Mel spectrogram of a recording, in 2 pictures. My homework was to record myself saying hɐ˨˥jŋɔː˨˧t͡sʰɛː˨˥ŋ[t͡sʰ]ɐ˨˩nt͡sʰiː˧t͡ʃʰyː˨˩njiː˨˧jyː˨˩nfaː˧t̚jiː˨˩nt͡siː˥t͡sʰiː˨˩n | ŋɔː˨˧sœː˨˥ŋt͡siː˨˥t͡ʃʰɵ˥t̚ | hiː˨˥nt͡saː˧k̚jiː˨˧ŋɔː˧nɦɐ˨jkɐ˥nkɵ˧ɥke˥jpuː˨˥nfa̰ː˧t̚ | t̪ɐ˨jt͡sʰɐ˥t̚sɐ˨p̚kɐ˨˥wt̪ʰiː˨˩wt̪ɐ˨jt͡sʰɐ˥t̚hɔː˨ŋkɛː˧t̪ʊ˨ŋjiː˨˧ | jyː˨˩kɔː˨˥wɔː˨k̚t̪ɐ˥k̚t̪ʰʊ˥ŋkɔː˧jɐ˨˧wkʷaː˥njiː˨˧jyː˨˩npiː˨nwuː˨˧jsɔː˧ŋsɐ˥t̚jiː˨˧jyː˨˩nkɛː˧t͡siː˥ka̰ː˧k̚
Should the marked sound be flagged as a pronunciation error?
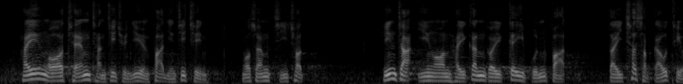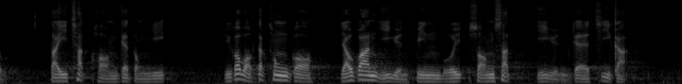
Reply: no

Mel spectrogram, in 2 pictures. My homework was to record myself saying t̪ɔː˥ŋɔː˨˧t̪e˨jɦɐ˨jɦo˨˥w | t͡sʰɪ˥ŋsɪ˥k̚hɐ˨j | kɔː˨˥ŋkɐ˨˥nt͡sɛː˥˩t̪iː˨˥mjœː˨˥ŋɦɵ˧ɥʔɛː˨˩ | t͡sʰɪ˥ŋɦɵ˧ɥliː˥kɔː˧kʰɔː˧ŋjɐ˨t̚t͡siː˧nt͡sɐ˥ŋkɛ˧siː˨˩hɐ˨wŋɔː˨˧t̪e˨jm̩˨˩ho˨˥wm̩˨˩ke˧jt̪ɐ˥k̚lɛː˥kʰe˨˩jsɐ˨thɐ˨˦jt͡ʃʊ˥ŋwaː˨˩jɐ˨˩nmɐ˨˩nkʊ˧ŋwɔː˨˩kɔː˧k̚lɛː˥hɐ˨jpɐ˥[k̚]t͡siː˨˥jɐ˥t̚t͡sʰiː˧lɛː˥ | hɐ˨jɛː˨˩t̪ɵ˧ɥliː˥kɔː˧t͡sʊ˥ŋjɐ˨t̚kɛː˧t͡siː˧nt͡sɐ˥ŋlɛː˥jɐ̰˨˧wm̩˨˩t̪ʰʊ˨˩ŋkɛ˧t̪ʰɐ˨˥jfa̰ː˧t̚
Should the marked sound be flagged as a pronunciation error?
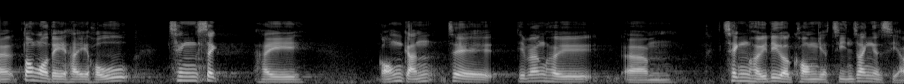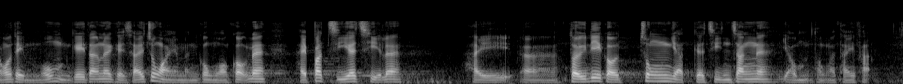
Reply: yes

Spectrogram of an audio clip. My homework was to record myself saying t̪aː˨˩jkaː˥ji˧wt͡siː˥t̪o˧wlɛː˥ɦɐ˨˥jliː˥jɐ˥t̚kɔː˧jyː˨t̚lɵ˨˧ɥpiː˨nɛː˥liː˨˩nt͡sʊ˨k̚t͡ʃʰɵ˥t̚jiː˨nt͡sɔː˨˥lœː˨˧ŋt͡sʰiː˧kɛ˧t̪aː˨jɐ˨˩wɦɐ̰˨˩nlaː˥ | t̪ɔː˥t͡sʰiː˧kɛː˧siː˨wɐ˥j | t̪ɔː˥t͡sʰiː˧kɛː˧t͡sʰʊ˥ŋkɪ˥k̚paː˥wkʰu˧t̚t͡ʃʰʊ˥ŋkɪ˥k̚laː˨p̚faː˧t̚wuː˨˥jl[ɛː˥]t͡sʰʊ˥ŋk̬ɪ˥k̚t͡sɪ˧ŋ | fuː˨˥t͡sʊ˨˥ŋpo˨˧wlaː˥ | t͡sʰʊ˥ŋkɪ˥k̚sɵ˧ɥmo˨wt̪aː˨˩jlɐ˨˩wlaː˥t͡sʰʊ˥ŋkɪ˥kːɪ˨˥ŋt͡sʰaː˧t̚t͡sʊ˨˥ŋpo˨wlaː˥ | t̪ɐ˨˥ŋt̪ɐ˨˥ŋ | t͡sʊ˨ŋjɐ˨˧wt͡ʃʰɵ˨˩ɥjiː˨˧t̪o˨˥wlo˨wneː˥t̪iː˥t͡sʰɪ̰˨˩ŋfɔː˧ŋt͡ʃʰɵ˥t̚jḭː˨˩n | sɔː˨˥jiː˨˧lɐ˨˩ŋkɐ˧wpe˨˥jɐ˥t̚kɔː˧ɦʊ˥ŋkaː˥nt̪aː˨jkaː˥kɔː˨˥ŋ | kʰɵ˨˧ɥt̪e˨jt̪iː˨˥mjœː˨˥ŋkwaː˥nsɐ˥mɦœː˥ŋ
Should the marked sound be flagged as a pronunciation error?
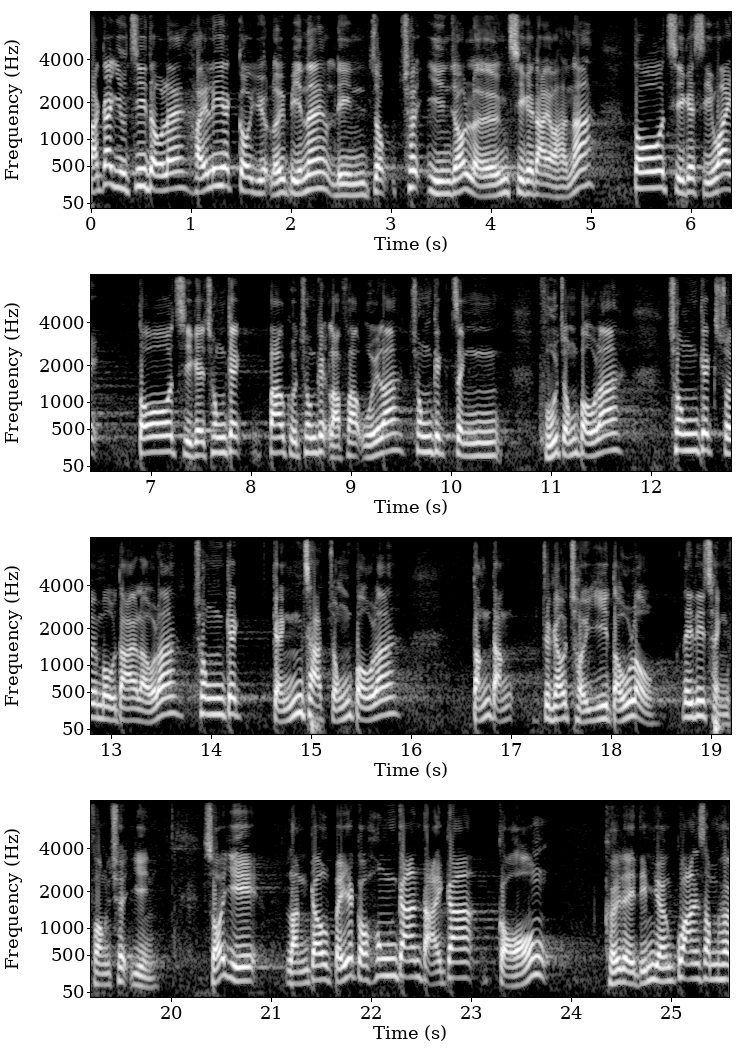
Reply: yes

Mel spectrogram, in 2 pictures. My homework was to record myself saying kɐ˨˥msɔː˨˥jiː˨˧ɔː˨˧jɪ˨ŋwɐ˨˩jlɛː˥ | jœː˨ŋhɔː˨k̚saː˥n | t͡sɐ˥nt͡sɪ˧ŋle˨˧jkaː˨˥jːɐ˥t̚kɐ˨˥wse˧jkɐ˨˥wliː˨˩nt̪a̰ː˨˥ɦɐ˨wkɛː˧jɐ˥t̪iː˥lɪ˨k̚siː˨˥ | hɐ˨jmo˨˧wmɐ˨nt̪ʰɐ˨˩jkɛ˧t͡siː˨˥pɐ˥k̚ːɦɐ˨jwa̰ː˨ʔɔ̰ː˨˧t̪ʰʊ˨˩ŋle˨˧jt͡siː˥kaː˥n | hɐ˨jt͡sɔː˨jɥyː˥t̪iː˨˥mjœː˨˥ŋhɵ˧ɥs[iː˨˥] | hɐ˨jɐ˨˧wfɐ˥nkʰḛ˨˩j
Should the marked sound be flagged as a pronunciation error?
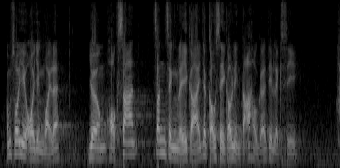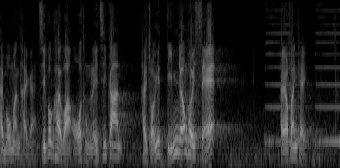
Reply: yes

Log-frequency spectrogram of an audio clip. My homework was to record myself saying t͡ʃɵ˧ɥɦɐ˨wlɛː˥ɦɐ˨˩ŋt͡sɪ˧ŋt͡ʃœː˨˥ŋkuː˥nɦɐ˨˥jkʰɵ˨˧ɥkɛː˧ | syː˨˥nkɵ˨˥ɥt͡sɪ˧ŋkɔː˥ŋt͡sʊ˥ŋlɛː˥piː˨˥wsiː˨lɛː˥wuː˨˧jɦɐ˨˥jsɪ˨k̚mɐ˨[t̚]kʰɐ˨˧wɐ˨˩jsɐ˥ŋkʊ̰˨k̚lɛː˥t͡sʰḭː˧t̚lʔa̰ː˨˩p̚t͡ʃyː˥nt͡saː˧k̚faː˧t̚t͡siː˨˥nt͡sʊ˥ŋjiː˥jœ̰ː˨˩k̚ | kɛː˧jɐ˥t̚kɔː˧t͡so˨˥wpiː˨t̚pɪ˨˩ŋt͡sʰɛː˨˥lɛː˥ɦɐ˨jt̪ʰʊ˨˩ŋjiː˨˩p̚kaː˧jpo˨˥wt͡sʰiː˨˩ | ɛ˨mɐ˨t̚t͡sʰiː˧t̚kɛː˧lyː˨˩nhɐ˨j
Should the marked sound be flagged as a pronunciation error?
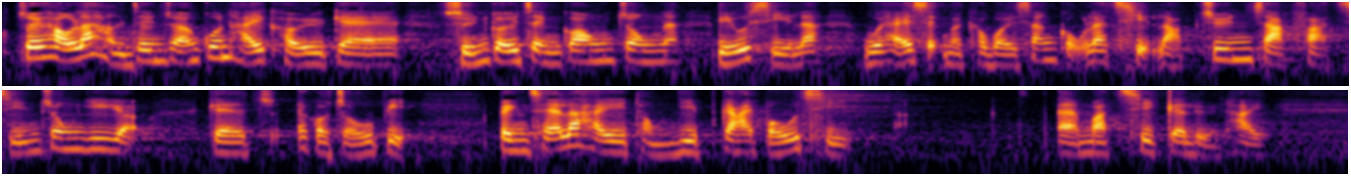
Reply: no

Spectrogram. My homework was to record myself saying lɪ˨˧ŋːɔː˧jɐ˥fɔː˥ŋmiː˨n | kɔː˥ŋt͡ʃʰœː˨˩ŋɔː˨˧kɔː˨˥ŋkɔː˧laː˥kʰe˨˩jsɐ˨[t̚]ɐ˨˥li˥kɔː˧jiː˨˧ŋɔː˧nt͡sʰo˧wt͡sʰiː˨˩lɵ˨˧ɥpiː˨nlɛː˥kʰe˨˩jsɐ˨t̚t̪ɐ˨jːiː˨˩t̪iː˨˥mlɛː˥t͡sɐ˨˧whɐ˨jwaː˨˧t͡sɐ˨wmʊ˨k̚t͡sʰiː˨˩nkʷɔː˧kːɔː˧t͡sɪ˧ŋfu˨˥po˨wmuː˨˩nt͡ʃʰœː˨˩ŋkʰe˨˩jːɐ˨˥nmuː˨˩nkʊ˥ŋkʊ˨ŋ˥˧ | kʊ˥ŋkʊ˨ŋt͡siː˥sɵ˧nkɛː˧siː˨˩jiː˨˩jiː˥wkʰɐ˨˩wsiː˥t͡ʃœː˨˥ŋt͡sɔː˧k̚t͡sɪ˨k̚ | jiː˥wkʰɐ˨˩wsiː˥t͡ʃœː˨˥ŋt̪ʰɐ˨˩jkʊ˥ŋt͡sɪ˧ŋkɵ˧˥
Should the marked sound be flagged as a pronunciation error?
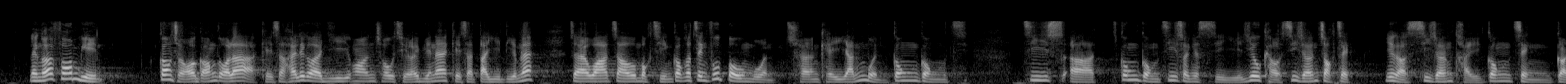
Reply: no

